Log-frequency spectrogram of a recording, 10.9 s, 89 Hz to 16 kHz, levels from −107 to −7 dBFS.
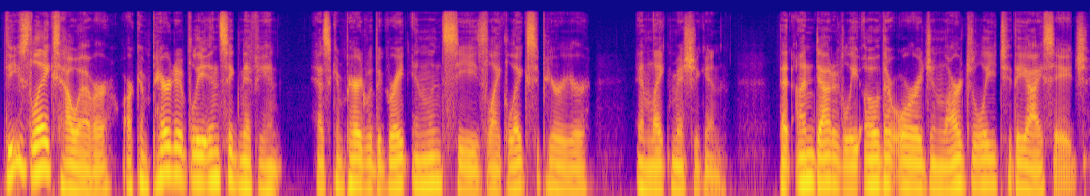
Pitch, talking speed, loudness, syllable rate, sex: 110 Hz, 160 wpm, -20 LUFS, 6.3 syllables/s, male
